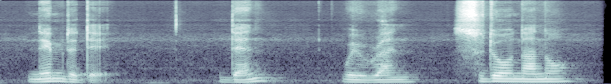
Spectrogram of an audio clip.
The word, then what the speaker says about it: named: The name named comes from name. Daemon, we can pronounce it as named.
